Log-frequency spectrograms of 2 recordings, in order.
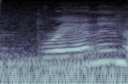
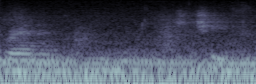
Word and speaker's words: Brennan: mix right now, and I always get his name wrong, but Sheriff Brannon or Brennan? Brennan. Chief. And I always say that wrong too. Chief Brennan.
